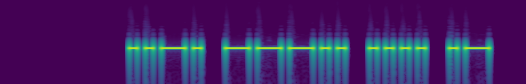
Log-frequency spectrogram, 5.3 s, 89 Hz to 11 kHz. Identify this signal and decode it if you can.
Morse code, heard as a keyed tone, about 15 wpm, 700 Hz. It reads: F8HA
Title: DXCC-100 Call Signs - 4 Characters - Repeated 2x - 15wpm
